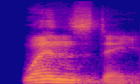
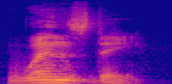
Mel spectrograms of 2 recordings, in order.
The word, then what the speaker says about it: Wednesday: in the middle of Wednesday right Wednesday. Of course only one D is silent in Wednesday right? Only first D is silent D in the word day Wednesday right is pronounced.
